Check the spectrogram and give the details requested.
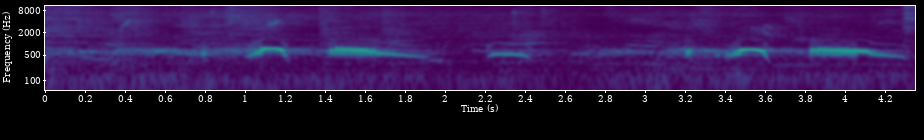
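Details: Dove recorded during bird trapping, giving mid-pitched coos: short hooked notes alternating with longer wavering, slightly falling coos, about six notes in four seconds with brief pauses, over faint background hiss.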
